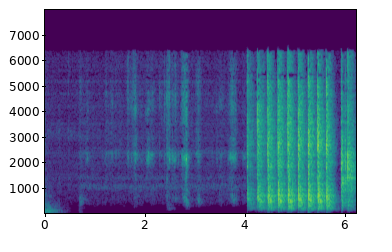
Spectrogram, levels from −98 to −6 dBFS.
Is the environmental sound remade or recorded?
remade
